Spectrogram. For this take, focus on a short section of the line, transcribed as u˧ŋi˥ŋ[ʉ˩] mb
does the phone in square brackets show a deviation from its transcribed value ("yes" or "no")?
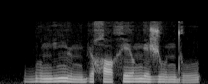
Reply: no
